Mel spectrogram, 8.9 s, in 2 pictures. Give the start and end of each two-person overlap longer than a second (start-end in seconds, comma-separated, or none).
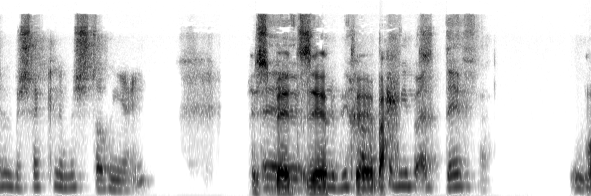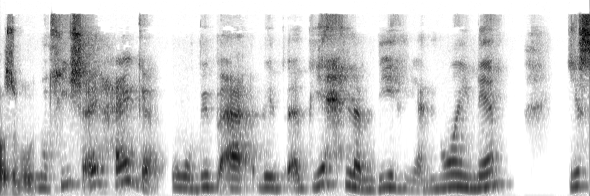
1.9-3.2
